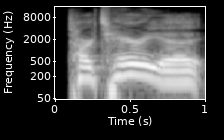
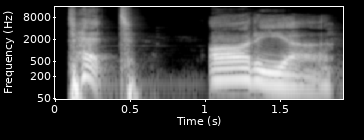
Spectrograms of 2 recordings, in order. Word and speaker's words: Tartaria: Tartaria is a mispronunciation, however, it still works. I'm going to explain what I mean by that. The original word was not Tartaria, it was Tetaria.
